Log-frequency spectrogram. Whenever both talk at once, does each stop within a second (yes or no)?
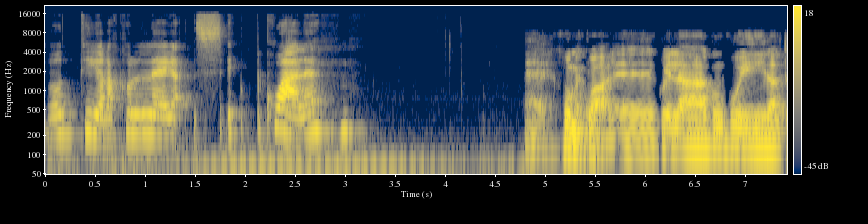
yes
